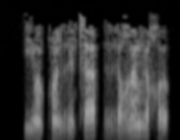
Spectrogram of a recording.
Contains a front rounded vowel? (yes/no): yes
